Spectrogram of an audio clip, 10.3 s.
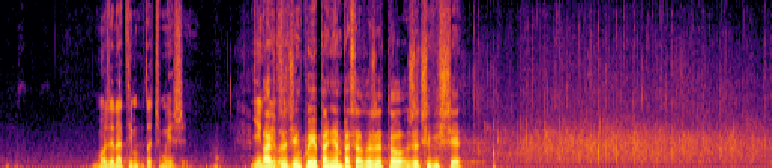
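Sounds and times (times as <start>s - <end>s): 
speech: 1.3s - 2.6s, 3.4s - 6.3s
audience applause: 6.3s - 10.2s.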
